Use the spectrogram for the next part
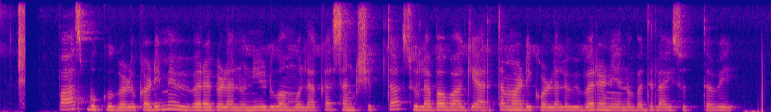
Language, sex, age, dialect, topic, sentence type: Kannada, female, 18-24, Coastal/Dakshin, banking, statement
